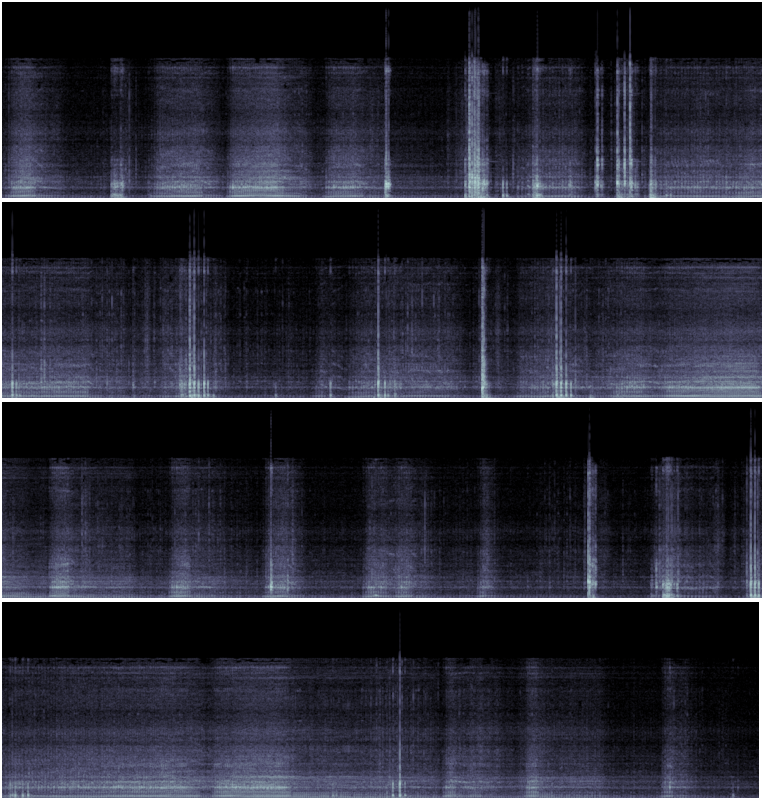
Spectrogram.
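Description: Dirt bike engine revving up and down in repeated swells as it is ridden over a rough sandy trail. Frequent sharp knocks and rattles come from the bike jolting over the uneven ground.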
